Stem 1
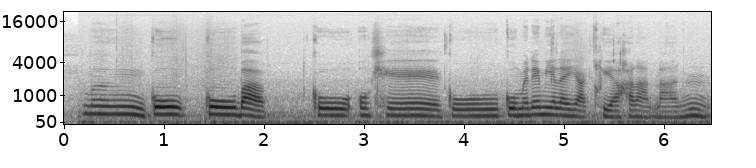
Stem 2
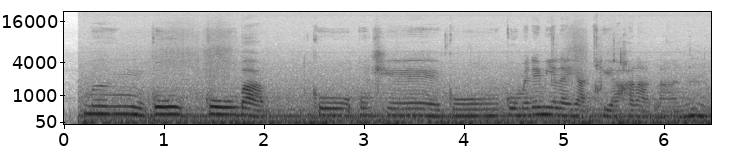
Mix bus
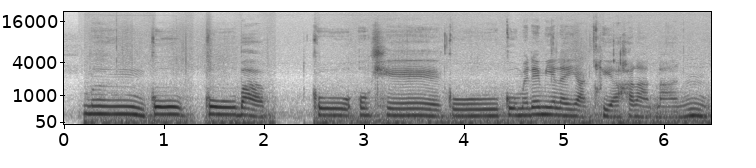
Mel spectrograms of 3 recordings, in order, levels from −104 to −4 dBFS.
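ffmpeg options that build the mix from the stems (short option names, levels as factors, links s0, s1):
-filter_complex "[0:a]highpass=140,acompressor=threshold=0.0891:ratio=6,aexciter=amount=7:drive=4.9:freq=3100,volume=0.668,asplit=2[s0][s1];[1:a]lowshelf=f=330:g=6,volume=-1,volume=0.168[s2];[s1]apad=whole_len=285429[s3];[s2][s3]sidechaingate=range=0.0224:threshold=0.00708:ratio=16:detection=peak[s4];[s0][s4]amix=inputs=2:normalize=0,agate=range=0.501:threshold=0.0126:ratio=16:detection=peak"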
